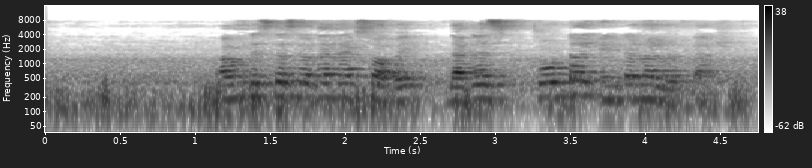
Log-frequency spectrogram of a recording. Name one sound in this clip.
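A man speaks calmly, like a teacher explaining, close by.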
